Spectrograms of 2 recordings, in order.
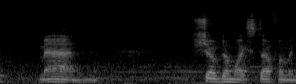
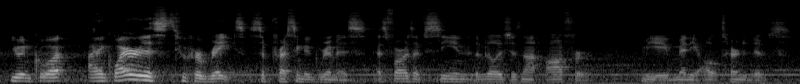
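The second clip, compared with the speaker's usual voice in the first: usual speaking voice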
